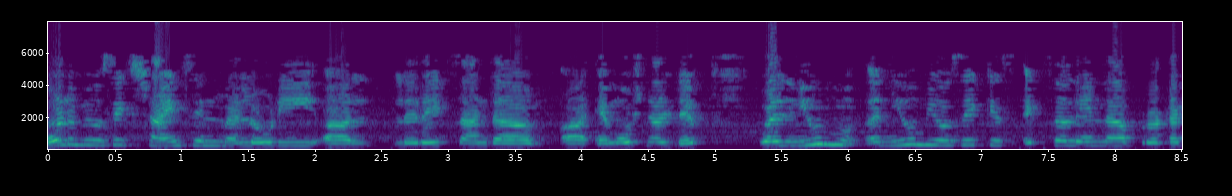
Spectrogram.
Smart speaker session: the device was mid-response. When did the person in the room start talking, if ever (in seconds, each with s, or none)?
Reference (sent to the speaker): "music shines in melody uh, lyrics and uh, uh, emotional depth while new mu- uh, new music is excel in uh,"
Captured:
none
